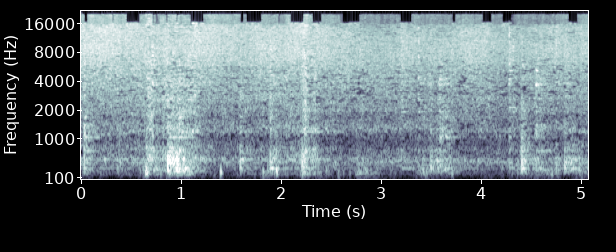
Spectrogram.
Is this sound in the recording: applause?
no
